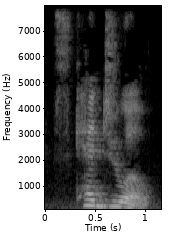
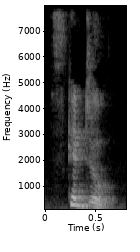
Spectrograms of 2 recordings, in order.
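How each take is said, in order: First: The ending is drawn out into two syllables. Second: The ending is one very short syllable. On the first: "as if there are two vowels at the end, two syllables" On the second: "a shorter version with ul ... very short"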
